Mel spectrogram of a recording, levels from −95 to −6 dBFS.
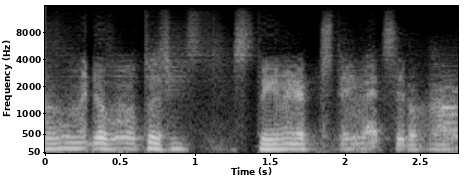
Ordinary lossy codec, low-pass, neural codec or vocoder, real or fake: Opus, 64 kbps; 14.4 kHz; codec, 44.1 kHz, 0.9 kbps, DAC; fake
